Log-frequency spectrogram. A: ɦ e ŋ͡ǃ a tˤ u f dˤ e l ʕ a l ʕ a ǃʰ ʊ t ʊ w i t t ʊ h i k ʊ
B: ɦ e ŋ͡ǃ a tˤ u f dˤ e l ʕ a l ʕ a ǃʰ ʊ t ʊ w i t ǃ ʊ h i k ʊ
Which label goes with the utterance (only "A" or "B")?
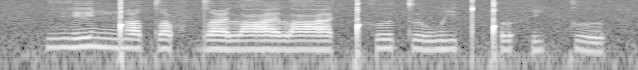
B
